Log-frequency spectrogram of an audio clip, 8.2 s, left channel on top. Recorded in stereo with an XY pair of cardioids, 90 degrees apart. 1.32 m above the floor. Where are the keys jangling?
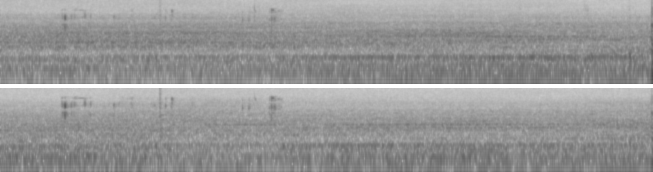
40° right; by 3.5 s 30° right.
